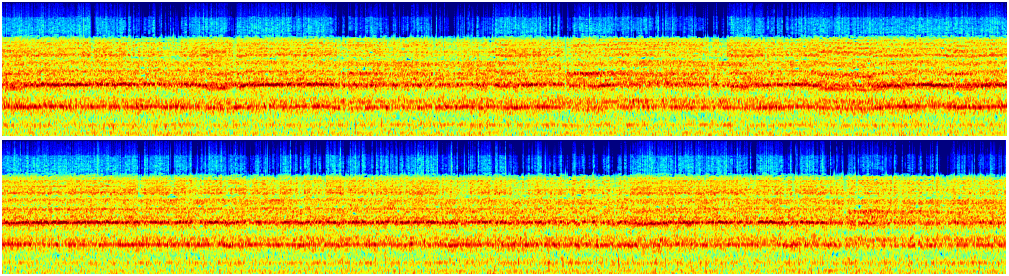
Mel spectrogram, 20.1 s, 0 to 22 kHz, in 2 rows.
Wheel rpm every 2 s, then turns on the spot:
230, 230, 230, 230, 220, 230, 230, 240, 230, 230.
none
